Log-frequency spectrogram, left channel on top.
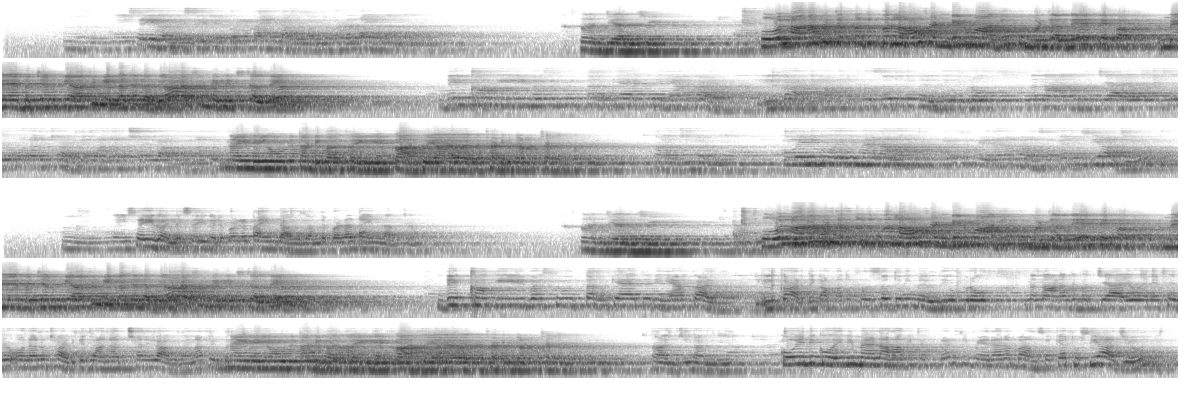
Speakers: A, on the right; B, on the left.
A: ਹੂੰ, ਸਈ ਗੱਲਾਂ ਏ ਸਈ ਗੱਲ ਏ ਬੜਾ ਟਾਈਮ ਲੱਗ ਜਾਂਦੈ, ਬੜਾ ਟਾਈਮ ਲੱਗ ਜਾਂਦੈ।
B: ਹਾਂਜੀ-ਹਾਂਜੀ,
A: ਹਾਂਜੀ
B: ਹੋਰ ਲਾਣਾ
A: ਤੁਸੀਂ ਕਿਵੇਂ
B: ਫੇਰ
A: ਬਣਾਉਂਦੇ
B: ਚੱਕਰ-ਚੁੱਕਰ
A: ਹੋ ਕਟਲ
B: ਲਾਓ। ਸੰਡੇ ਨੂੰ ਆਜੋ, ਘੁੰਮਣ ਚੱਲਦੇ ਆ ਏਥੇ ਮੈਂ ਬੱਚੇਆਂ ਨੂੰ ਕੇਆ ਸੀ, ਮੇਲਾ ਜਾ ਲੱਗਿਆ ਹੋਯਾ, ਅਸੀਂ ਮੇਲੇ ਚ ਚੱਲਦੇ ਆਂ।
A: ਦੇਖਾਂਗੀ ਬਸ ਤੁਆਨੂੰ ਕੈ ਤੇ ਰੀਆ, ਘਰ ਘਰ ਦੇ ਕੰਮਾਂ ਤੋਂ‌ ਫੁਰਸਤ ਈਂ ਨੀਂ ਮਿਲਦੀ, ਉੱਪਰੋ ਨਨਾਣਾ ਦੇ ਬੱਚੇ ਆਏ ਹੋਏ ਨੇ, ਫਿਰ ਓਨਾ ਨੂੰ ਛੱਡ ਕੇ ਜਾਣਾ ਅੱਛਾ ਨੀ ਲੱਗਦਾ ਨਾ। ਫਿਰ
B: ਨਈਂ-ਨਈਂ
A: ਬੱਚੇ ਨੇ
B: ਓ ਤੇ ਤਾਡੀ
A: ਉਹ ਵੀ
B: ਗੱਲ
A: ਨਾਨੀ
B: ਸਈ ਏ,
A: ਘੁੰਮਣ
B: ਘਰ ਕੋਈ
A: ਆਏ
B: ਆਯਾ ਹੋਏ ਤੇ ਛੱਡ ਕੇ ਜਾਣਾ ਅੱਛਾ ਲੱਗਦਾ।
A: ਹਾਂਜੀ-ਹਾਂਜੀ। ਕੋਈ ਨੀ ਕੋਈ ਨੀ ਮੈਂ ਲਾਵਾਂਗੀ ਚੱਕਰ, ਜੇ ਮੇਰਾ ਨਾ ਬਣ ਸਕਿਆ ਤੁਸੀਂ ਆ ਜੀਓ।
